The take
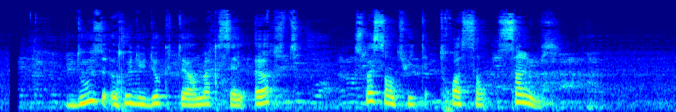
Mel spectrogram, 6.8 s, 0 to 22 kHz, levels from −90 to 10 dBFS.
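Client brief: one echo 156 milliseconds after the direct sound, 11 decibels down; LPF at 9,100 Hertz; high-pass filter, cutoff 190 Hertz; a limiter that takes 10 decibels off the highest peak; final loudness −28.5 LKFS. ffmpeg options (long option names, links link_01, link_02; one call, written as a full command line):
ffmpeg -i in.wav -af "highpass=190,lowpass=9100,alimiter=level_in=2.5dB:limit=-24dB:level=0:latency=1,volume=-2.5dB,aecho=1:1:156:0.282,volume=9dB" out.wav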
